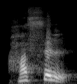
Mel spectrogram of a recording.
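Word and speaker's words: hustle: हसिल, हसिल basil जैसे होता है, गहमा गहमी होती है, हसिल बसिल। हसिल, टी साइलेंट है।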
